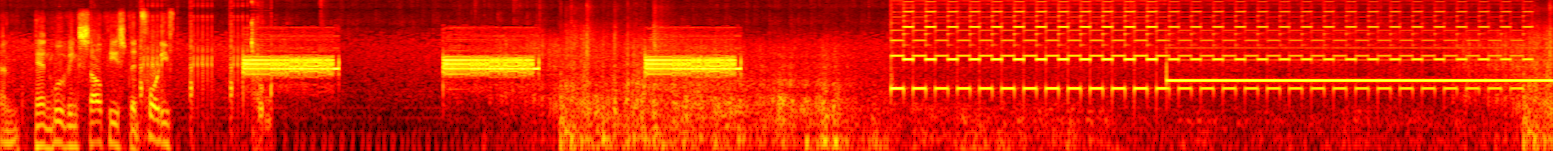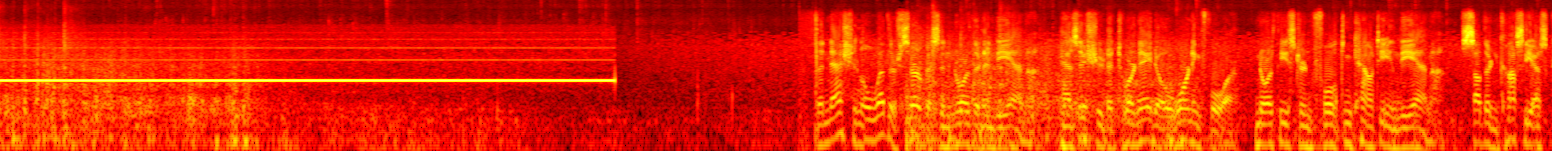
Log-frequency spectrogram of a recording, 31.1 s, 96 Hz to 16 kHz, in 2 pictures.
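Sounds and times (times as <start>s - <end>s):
thunder rumbling: 1.4s - 31.0s
rapidly pulsing electronic alarm: 1.9s - 3.4s, 4.4s - 5.4s, 6.4s - 7.4s, 8.9s - 21.7s
screeching digital data tones: 1.9s - 3.4s, 4.4s - 5.4s, 6.5s - 7.4s, 8.9s - 21.7s
steady warning alarm tone: 2.4s - 3.4s, 4.4s - 5.4s, 6.4s - 7.4s, 8.9s - 21.7s.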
